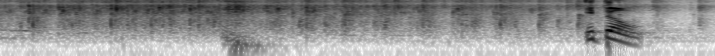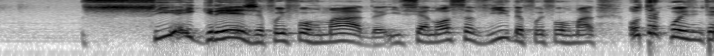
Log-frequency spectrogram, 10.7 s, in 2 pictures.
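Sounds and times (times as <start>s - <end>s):
audience applause: 0.0s - 4.5s
speech: 4.4s - 5.0s, 6.5s - 10.7s.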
